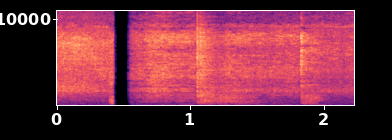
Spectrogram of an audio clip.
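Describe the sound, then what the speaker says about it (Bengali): Spices sizzling with turmeric in hot oil in a pan: a loud, close, continuous hiss broken by one brief gap and a couple of stirring bursts. "এই মশলাগুলোকে একটু ভালো করে ভেজে নেবে।"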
